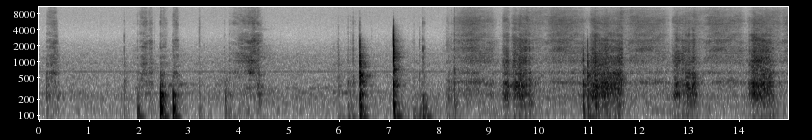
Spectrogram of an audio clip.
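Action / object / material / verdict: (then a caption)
scrape / wooden chopping board / wood / none. Fingertips and nails scratch and trace across a flat, solid, rectangular wooden chopping board while both hands rest on it. The first half is quiet, with short dry scrapes and sharp clicks; from about eight seconds on, it becomes a steady, bright, raspy scratching that swells and fades in strokes.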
